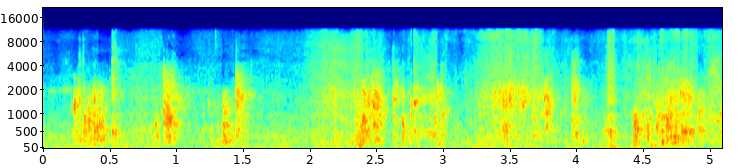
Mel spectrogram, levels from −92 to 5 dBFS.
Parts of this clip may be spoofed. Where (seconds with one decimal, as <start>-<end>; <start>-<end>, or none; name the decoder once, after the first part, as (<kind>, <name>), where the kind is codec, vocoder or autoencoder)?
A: 0.0-3.1 (codec, HILCodec); 3.6-5.1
